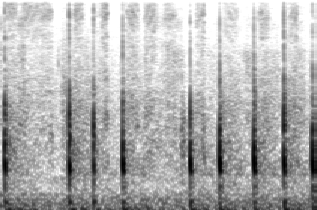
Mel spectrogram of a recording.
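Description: Chalk writing on a blackboard: a run of short taps and scratches, about four a second.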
